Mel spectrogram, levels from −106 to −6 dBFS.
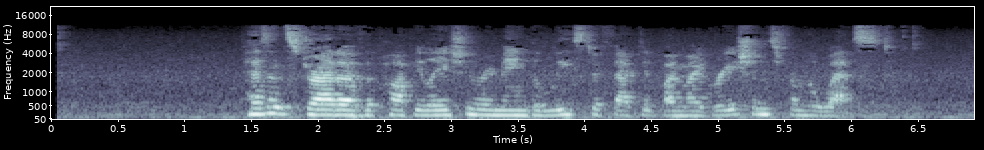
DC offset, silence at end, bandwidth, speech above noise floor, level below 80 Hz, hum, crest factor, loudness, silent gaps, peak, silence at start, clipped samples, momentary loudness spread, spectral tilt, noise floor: under 0.1%; 0.15 s; 11.5 kHz; 26 dB; -54 dBFS; none; 18 dB; -22 LUFS; none; -4 dBFS; 0.5 s; under 0.1%; 13 LU; -5 dB/octave; -48 dBFS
